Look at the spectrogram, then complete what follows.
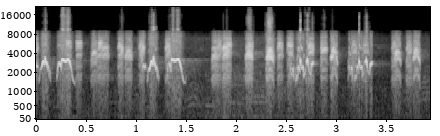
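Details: Sooty-headed bulbul call recording for attracting wild birds: bursts of dry chattering notes mixed with bright, slurred whistles that rise and fall, in clusters separated by brief pauses.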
